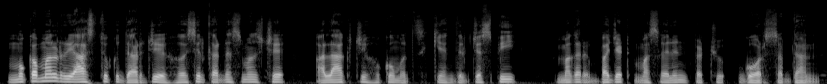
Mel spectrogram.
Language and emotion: Kashmiri, neutral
